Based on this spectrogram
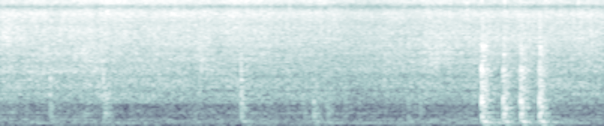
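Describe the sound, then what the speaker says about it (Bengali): Fried chicken sautéed in masala for chicken bhuna gives a steady, close sizzle, with a quick run of spoon scrapes and clatters near the end. "এবার চিকেনটা ভালো করে কষাবো।"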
